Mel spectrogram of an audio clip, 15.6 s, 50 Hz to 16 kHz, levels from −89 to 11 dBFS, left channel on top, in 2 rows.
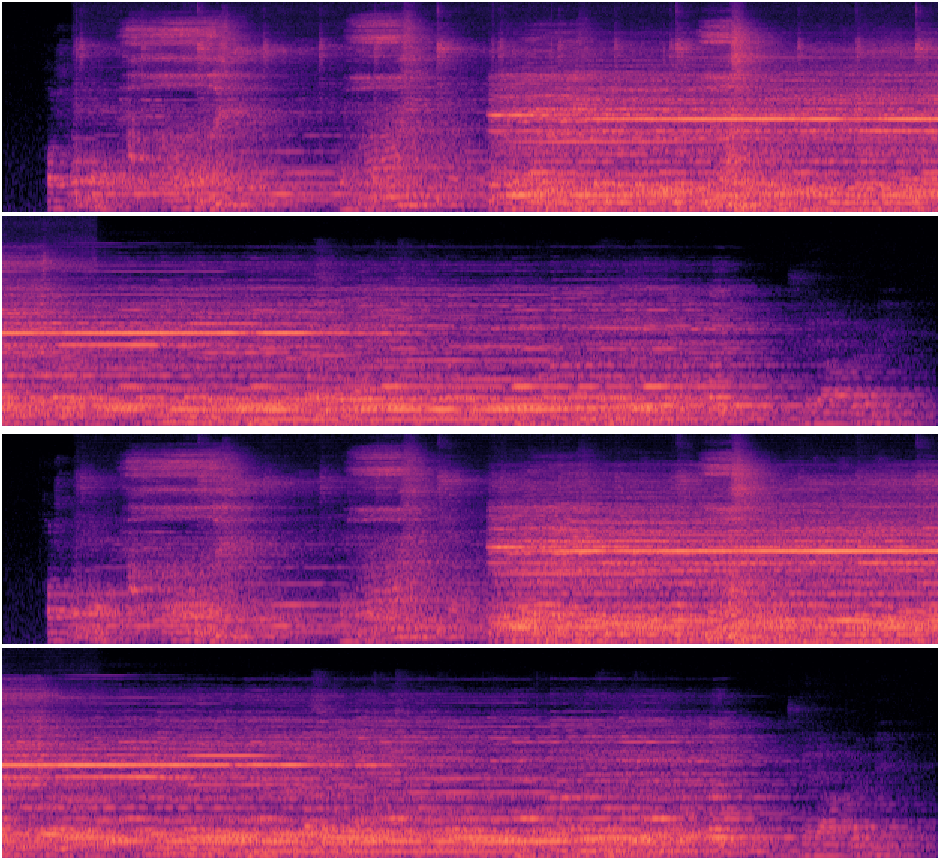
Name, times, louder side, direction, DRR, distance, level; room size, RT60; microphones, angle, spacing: voice 1, 0.3-0.9 1.4-1.9 2.8-3.2 4.2-8.7 9.9-13.5 14.2-15.2, equal, 80° right, -10 dB, 3.1 m, -30 dB
Human voice / Piano, 0.6-8.6, left 1 dB, 75° left, 1.7 m, -30 dB
Breathing, 1.0-2.1 2.8-3.5 4.3-6.3, left 2 dB, 20° left, 1.7 m, -25 dB
sound 1, 4.0-13.9, right 1 dB, 20° right, 2.3 m, -16 dB
12.5 x 7.1 x 6.1 m, 2.2 s
head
